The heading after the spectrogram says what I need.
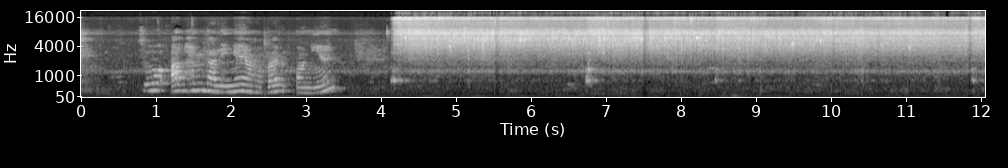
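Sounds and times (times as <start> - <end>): onion sizzling in a frying pan: 4.2 - 12.0.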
